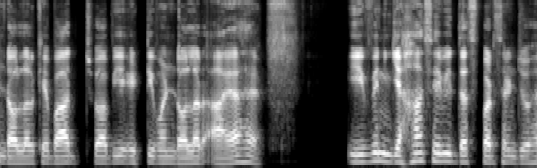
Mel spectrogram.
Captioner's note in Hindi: नाक से की जाने वाली आवाज़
